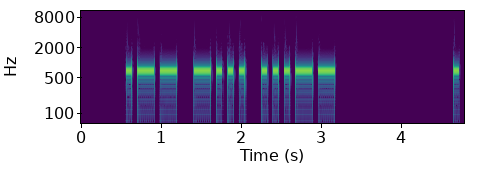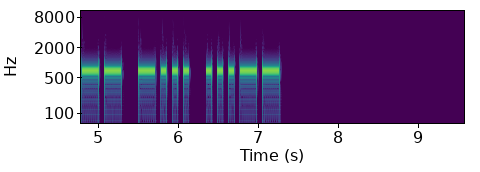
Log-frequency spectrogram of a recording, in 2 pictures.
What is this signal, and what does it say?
Morse code, heard as a keyed tone, about 17 wpm, 700 Hz. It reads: WB3 WB3
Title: USA Call Sign Prefixes - Repeated 2x - 17wpm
